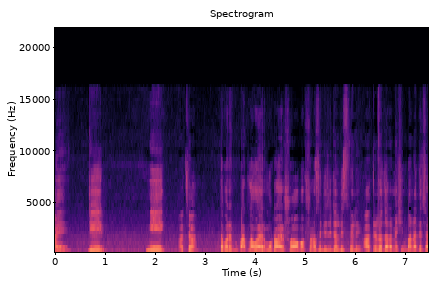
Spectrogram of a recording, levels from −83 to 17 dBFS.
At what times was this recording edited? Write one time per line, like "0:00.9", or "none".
0:06.4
